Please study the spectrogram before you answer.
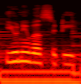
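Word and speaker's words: university: உதாரணத்திற்கு அ யூனிவர்சிட்டி, அண்ட் யூனிவர்சிட்டி கிடையாது, ஏனென்றால் யூனிவர்சிட்டி YOO என்ற உச்சரிப்போடு ஆரம்பிக்கிறது.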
